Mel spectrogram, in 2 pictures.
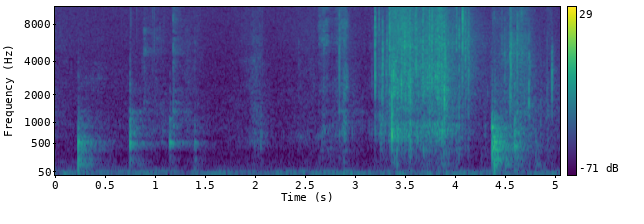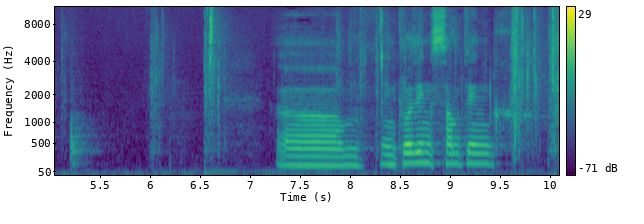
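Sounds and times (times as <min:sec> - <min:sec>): paper rustling and crinkling: 0:02.6 - 0:05.2, 0:07.6 - 0:10.0.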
